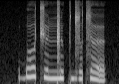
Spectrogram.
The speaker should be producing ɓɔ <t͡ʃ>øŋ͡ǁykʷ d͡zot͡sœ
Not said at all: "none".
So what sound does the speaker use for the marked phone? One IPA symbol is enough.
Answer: t͡ʃ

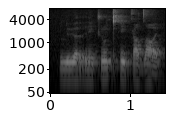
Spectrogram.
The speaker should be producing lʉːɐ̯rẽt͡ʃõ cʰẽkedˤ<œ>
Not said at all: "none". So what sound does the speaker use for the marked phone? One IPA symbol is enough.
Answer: ɛ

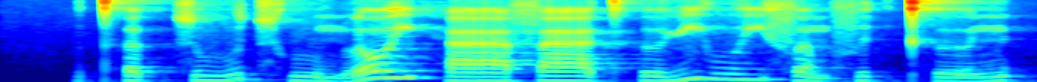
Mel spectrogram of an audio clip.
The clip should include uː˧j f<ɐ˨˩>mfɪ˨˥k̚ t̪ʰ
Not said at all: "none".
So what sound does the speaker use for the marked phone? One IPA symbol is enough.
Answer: ɐ˨˩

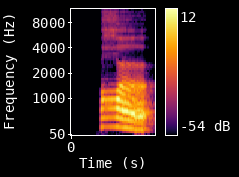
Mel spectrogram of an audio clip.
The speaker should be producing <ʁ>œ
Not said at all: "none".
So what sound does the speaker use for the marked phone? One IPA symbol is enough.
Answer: ʁ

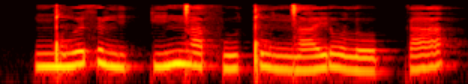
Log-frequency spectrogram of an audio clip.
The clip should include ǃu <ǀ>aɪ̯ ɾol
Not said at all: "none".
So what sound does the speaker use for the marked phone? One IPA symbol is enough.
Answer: ŋ͡ǀ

